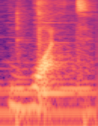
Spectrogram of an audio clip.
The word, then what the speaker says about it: what: have a silent letter in this situation the h is not pronounced so the word is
